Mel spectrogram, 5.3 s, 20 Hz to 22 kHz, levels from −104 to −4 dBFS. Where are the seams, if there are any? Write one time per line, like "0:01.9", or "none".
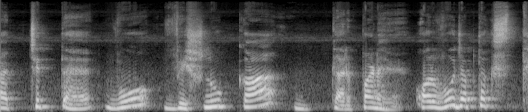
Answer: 0:01.0
0:02.0
0:04.0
